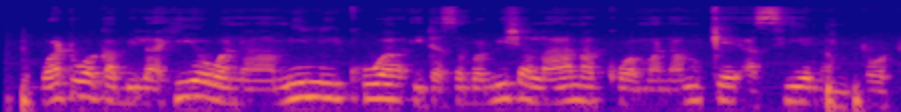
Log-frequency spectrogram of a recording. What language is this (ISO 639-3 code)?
swa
